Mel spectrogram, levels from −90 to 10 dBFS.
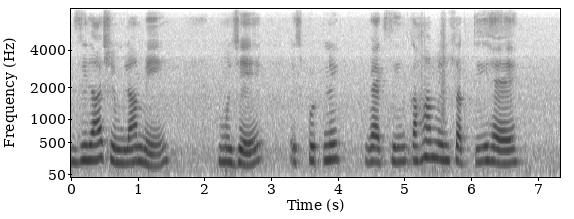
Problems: constant background noise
